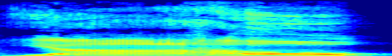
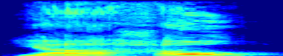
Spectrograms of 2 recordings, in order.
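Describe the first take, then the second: First: Full loud group shout; crowd shout. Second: A call to push, loud; elder calling out the word; old man's yell. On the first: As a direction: shout it back like the whole village. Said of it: "And the people all went". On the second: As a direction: lead the crowd with one shout. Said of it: "and the old man yelled out". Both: Acted.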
